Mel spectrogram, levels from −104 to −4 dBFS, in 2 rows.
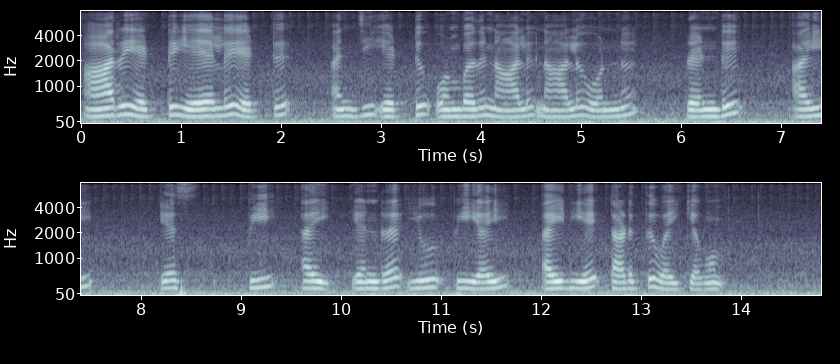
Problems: constant background noise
